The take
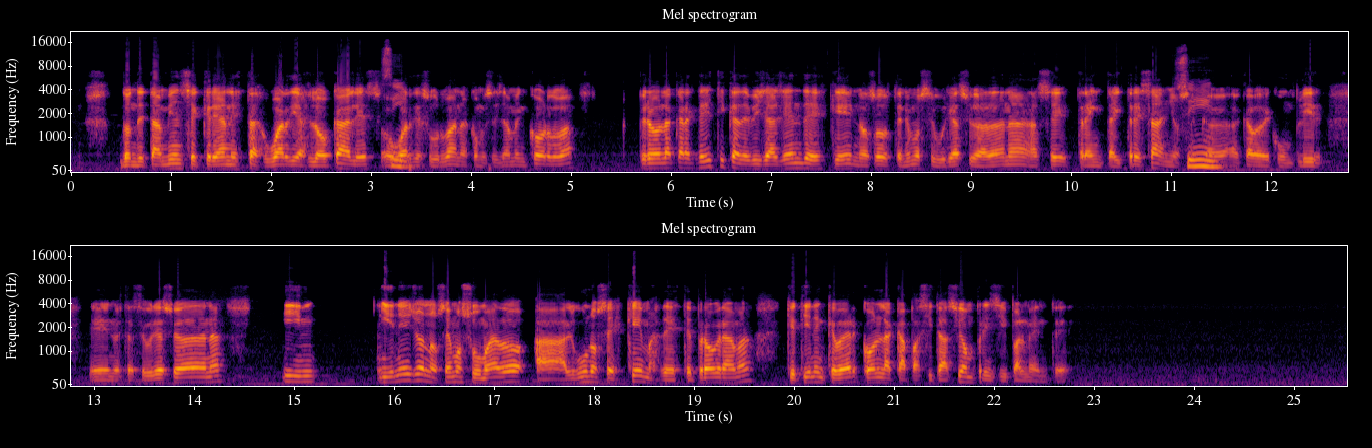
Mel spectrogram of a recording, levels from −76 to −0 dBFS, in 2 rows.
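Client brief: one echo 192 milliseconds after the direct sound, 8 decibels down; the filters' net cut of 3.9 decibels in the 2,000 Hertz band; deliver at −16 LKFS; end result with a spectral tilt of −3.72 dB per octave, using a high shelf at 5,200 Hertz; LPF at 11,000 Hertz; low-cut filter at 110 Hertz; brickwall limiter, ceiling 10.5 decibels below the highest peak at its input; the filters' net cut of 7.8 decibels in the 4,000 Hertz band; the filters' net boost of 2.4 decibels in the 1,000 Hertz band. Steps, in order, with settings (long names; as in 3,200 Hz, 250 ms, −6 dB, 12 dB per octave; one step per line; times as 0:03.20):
high-pass filter 110 Hz
low-pass filter 11,000 Hz
parametric band 1,000 Hz +6 dB
parametric band 2,000 Hz −8 dB
parametric band 4,000 Hz −8 dB
high-shelf EQ 5,200 Hz +3.5 dB
brickwall limiter −12 dBFS
single-tap delay 192 ms −8 dB
level +7.5 dB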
